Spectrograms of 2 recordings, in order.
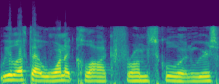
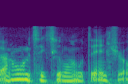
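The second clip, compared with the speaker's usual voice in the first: soft voice cracking partway through the line; 2 semitones higher, 8 dB quieter than usual. Opening the first video on a new channel, voice cracking. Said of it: "My voice just cracked".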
